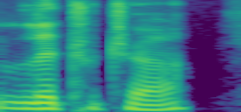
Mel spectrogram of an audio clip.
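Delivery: 'literature' said affected, hoity-toity and posh. Showing how to pronounce it when being hoity-toity: hoity-toity posh 'literature'. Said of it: "that's how you have to pronounce it, by the way, when I'm being hoity-toity".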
